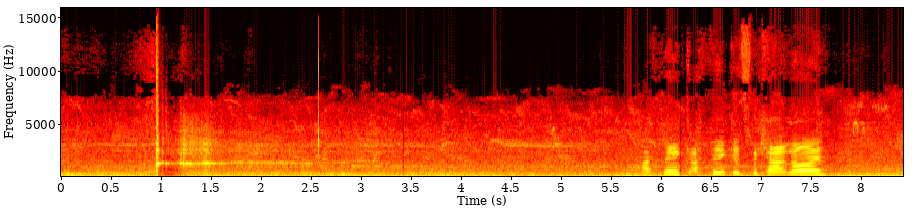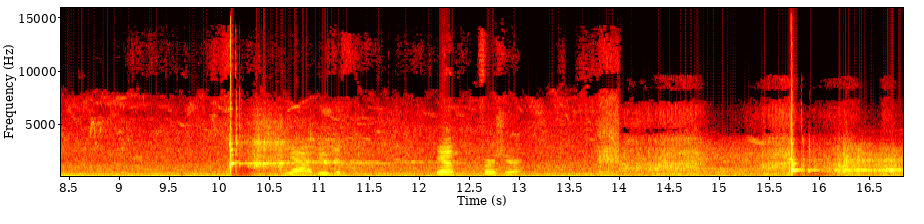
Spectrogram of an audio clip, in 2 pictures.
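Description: A metal bat cracks sharply against a baseball, ringing briefly.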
